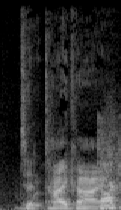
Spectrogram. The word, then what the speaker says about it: Taika: That and Tiki. – Taika Waititi.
